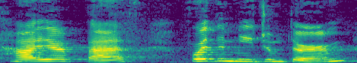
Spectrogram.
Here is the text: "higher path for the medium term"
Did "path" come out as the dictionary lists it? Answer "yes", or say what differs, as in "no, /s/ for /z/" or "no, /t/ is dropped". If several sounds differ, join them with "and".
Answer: no, /s/ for /θ/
